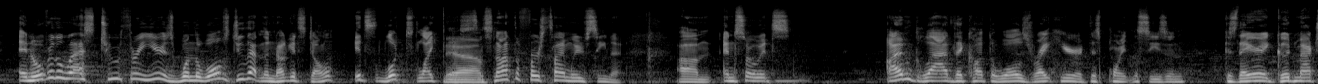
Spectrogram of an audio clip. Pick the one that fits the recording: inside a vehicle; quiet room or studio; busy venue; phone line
busy venue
